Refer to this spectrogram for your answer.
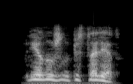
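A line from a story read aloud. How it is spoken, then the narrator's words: Whisper. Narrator (Russian): шепнул Ричард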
